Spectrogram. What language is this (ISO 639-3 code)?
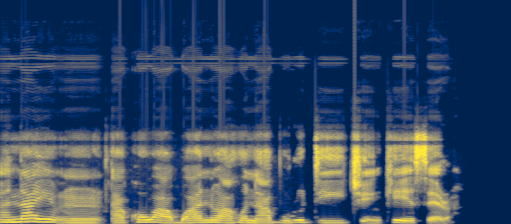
ibo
